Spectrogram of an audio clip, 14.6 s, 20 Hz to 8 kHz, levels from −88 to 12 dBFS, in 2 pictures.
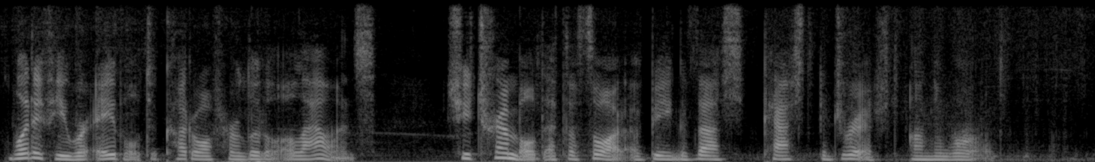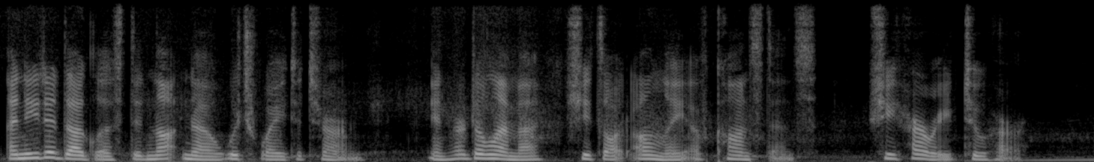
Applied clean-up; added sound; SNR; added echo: neural separator model SepFormer DNS4.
